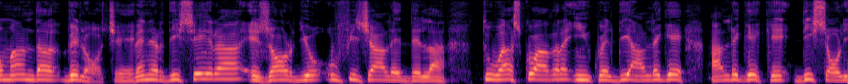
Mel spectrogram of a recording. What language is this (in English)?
Italian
